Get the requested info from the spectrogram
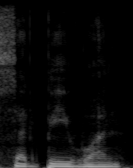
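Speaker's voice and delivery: ordinary delivery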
